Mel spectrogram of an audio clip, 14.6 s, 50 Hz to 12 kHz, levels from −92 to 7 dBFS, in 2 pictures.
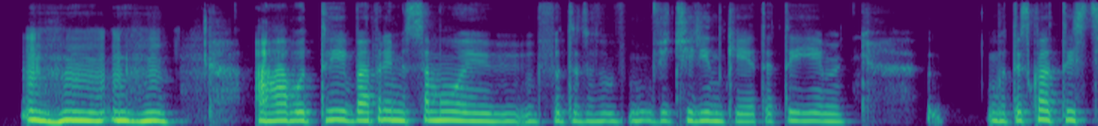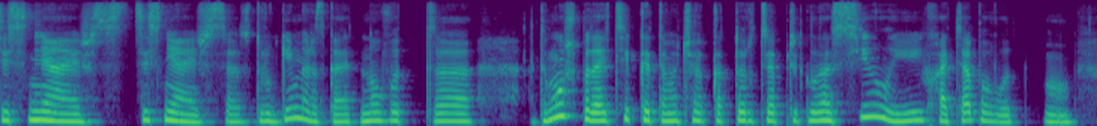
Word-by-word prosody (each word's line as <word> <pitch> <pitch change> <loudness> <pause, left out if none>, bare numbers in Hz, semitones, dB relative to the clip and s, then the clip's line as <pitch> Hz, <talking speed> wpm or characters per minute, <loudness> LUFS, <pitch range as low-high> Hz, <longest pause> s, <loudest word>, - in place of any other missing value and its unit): Мгм, 220 0 +7
мгм, 210 -3 +5 0.5
а 220 +2 +4
вот 220 0 +1
ты 235 +1 +2
во 220 +1 +3
время 230 0 +2
самой 215 -3 +1
вь 190 - -9
вот 205 -1 -6
этой 195 0 -5
в 200 -1 -6 0.2
вечеринки 205 -1 -2
этой, 190 +1 -6
ты 215 - -6
им, 195 -2 -3 0.5
э, - - -14 0.4
вот 205 -3 -3
ты 220 - 0
сказала, 235 +2 +1
ты 235 - +1
стесняешь 220 -4 +1
стесняешься 190 -3 -3
с 180 - -10
другими 215 +7 -1
разговаривать? 185 -1 -4
Но 210 +2 +1
вот, 215 0 -5 0.2
а, 200 -1 -1 0.4
а - - -17
ты 215 - -2
можешь 335 +2 +3
подойти 215 -1 +2
к - - -7
этому 205 -2 0
человеку, 205 0 -4
который 210 +1 -2
тя 210 +1 -3
пригласил, 220 +8 -1
и 215 +1 +1
хотя 205 0 -2
бы 215 -1 -4
вот, 180 -1 -5
м, 180 -1 -3
210 Hz, 180 wpm, -23 LUFS, 195-225 Hz, 0.5 s, Мгм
